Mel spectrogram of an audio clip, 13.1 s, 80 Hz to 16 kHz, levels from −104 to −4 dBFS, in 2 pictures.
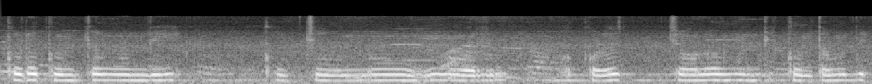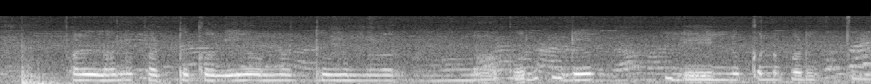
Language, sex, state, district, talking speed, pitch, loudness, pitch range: Telugu, female, Andhra Pradesh, Anantapur, 65 wpm, 245 Hz, -16 LUFS, 235-255 Hz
